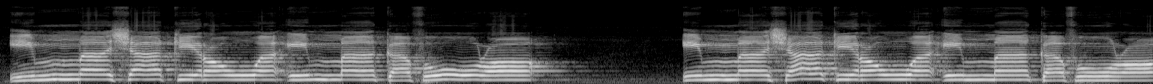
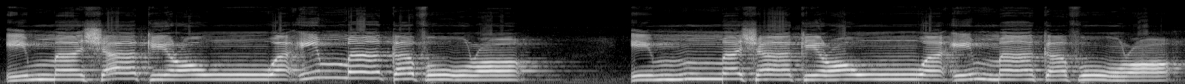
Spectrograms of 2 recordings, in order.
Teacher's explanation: di sini kita katakan tidak ada apa-apa hanya idgham saja dan makna idgham dimasukkan tanwin kepada wau dan tidak ada dua harakat gunah dari hidung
